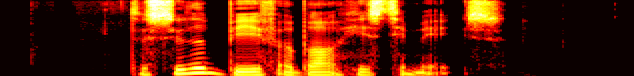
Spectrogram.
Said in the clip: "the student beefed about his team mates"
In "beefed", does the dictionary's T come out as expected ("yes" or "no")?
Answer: no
